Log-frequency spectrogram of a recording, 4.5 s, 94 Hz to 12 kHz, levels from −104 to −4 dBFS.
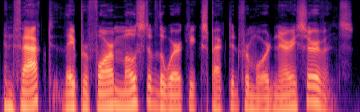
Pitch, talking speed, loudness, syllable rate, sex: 105 Hz, 160 wpm, -25 LUFS, 4.4 syllables/s, male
